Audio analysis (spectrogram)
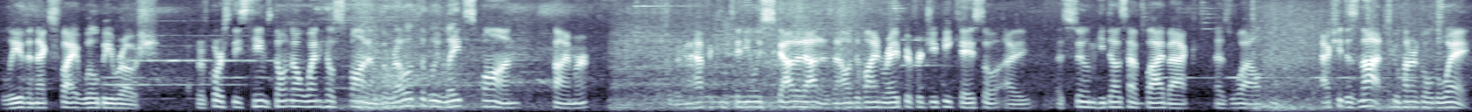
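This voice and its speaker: Excitable man casting an esports match. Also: medium pitch, fairly quick, music in the background. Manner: excitable, breaks into exclamations. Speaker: esports caster. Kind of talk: play-by-play commentary.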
